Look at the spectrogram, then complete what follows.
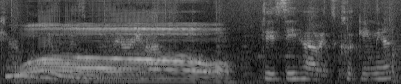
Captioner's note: exclaiming in excitement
